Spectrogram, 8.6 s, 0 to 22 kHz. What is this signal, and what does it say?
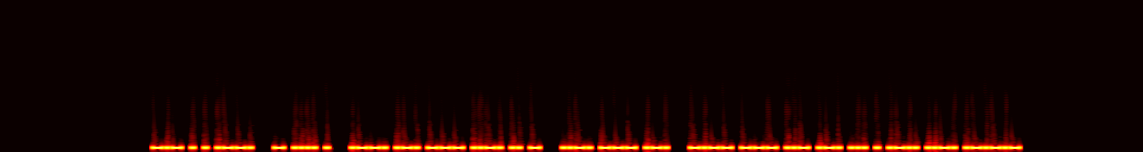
Morse code, heard as a keyed tone, about 51 wpm, 700 Hz. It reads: KEEP THE PROFIT FOR YOURSELF.
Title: Sentences from Top 1000 Words - Review Part 5 - 50wpm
